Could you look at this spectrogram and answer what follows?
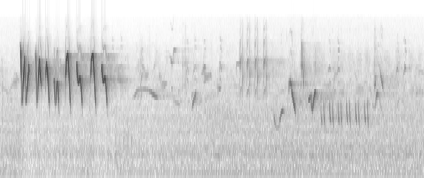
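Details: European goldfinch on Lesbos, Greece, at Eastriver by Skala Kaloni in May, giving a quick run of bright, high tinkling notes, then softer twitters and a rapid buzzy trill of repeated notes toward the end.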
